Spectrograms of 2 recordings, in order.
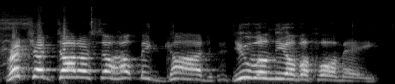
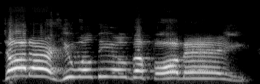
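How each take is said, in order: First: Booming demon lord. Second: Slow, loud, high commanding shout; booming demon lord. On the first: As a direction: swear an oath like a tyrant. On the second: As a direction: thunder the demand like a tyrant. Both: Retold or imitated. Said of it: "and he says".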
